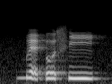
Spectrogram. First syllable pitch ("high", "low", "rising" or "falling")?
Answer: falling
